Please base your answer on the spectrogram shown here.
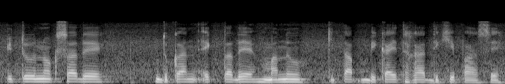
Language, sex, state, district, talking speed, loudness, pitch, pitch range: Nagamese, male, Nagaland, Kohima, 140 wpm, -16 LUFS, 115 Hz, 110-120 Hz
